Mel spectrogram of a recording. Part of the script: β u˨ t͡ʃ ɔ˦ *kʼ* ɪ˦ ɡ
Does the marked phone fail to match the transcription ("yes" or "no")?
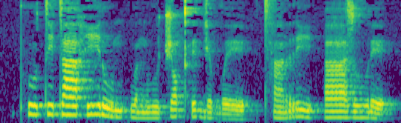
no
